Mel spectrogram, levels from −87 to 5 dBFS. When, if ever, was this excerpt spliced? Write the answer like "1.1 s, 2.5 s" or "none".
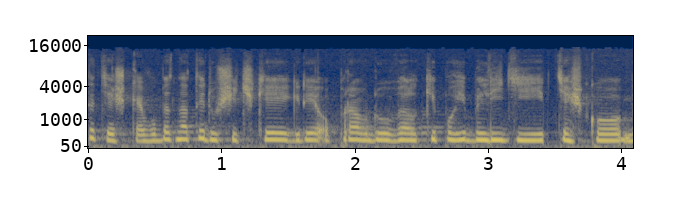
none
